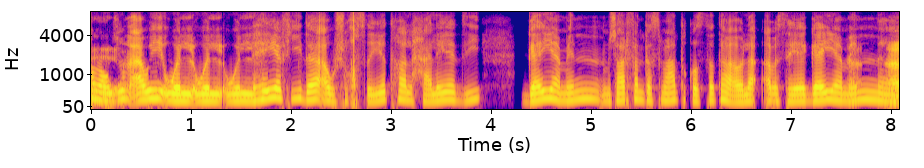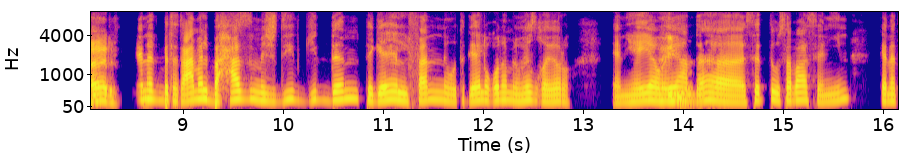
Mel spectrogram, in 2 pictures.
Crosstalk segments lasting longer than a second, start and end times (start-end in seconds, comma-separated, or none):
none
